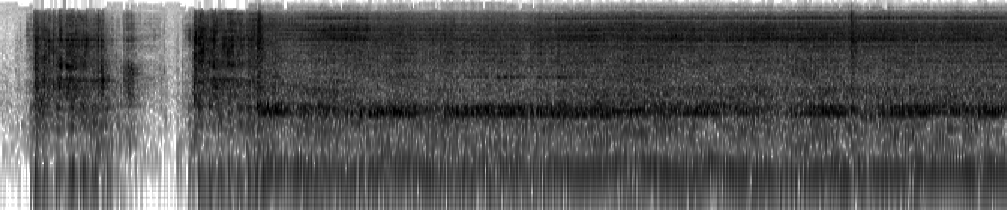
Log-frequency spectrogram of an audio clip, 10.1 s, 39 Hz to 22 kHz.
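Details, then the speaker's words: Honda CB360 twin started cold on choke: an uneven, lumpy idle with the number two cylinder not firing, because its ignition timing is not set properly; it runs fine once warm. "all right so that number one side is much hotter than the number two because number two it just uh you know doesn't want to fire it's just not time properly"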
